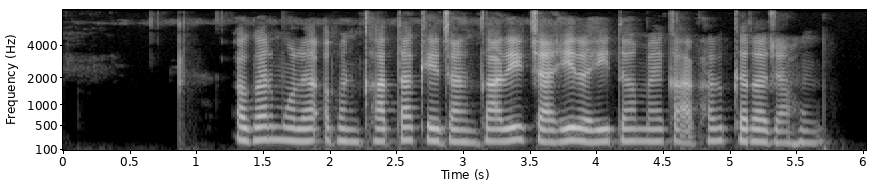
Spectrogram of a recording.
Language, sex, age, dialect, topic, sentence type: Chhattisgarhi, female, 18-24, Western/Budati/Khatahi, banking, question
